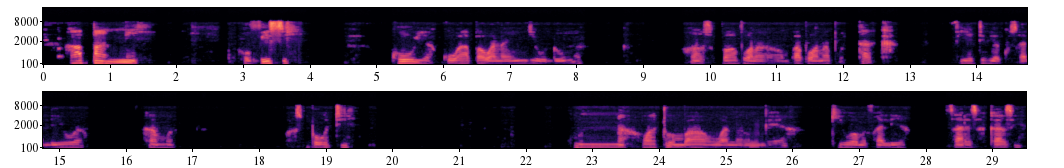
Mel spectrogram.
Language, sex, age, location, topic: Swahili, male, 25-35, Nakuru, government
